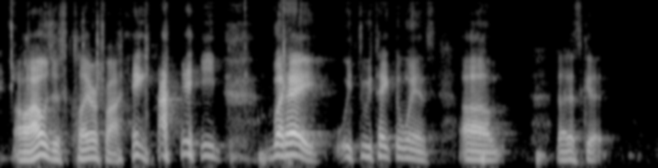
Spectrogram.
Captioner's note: laughs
